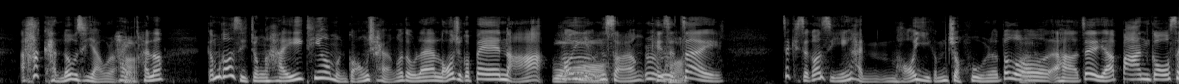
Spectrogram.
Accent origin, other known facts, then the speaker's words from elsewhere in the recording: Shanghai, China; 乜你會知道我上海人？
